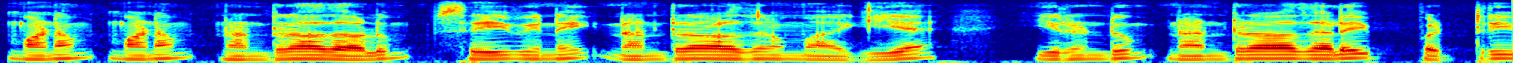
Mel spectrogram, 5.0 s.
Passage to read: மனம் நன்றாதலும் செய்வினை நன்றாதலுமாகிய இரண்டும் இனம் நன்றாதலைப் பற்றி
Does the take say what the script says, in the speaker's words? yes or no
no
